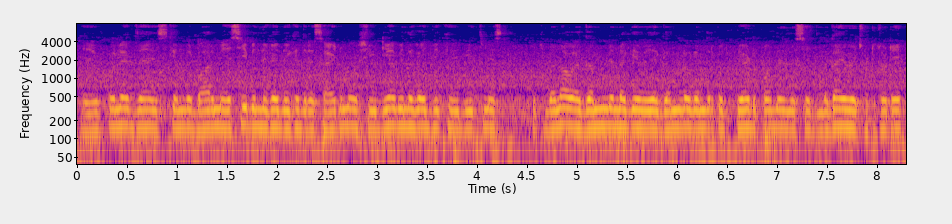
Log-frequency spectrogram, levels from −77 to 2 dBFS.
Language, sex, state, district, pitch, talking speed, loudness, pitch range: Hindi, male, Rajasthan, Bikaner, 150 Hz, 290 wpm, -15 LUFS, 145-150 Hz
